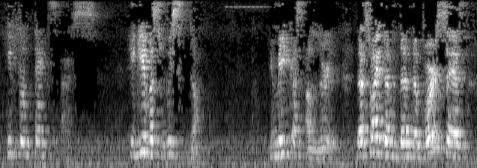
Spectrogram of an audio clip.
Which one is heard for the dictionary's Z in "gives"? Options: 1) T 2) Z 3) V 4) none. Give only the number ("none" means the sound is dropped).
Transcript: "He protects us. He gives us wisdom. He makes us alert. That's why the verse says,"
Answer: 4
